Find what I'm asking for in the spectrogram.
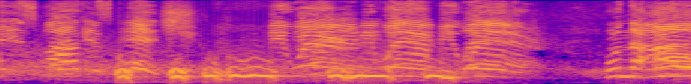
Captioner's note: owl hoots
